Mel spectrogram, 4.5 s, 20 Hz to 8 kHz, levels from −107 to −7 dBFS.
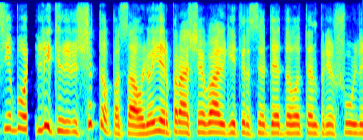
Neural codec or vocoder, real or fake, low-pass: codec, 16 kHz, 2 kbps, FunCodec, trained on LibriTTS, 25 frames a second; fake; 7.2 kHz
